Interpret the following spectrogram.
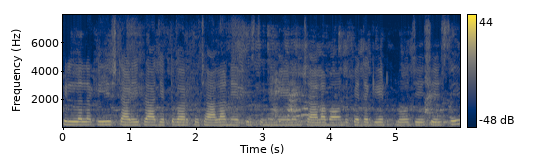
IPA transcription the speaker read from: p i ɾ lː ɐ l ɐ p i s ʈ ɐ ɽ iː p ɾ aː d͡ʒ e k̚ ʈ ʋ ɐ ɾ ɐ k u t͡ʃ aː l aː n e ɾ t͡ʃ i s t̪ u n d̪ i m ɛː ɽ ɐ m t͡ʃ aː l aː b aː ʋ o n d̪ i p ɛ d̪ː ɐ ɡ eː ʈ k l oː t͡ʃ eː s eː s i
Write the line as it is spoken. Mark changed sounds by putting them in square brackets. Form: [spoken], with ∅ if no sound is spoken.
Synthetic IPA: p i [∅] lː ɐ l ɐ [k] i s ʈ ɐ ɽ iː p ɾ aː d͡ʒ e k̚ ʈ ʋ ɐ ɾ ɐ k u t͡ʃ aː l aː n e ɾ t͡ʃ i s t̪ u n d̪ i m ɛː ɽ ɐ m t͡ʃ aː l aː b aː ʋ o n d̪ i p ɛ d̪ː ɐ ɡ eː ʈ k l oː t͡ʃ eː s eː s i

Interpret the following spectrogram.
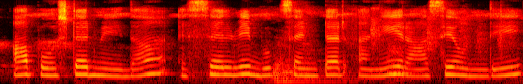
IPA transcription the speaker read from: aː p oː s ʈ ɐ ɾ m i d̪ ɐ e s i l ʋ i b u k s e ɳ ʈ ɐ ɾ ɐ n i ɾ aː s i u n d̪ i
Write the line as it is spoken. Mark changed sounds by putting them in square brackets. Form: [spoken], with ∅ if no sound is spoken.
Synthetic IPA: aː p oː s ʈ ɐ ɾ m [iː] d̪ ɐ e s [e] l ʋ i b u k s e ɳ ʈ ɐ ɾ ɐ n i ɾ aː s i u n d̪ i

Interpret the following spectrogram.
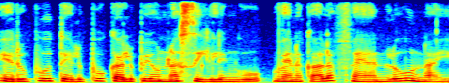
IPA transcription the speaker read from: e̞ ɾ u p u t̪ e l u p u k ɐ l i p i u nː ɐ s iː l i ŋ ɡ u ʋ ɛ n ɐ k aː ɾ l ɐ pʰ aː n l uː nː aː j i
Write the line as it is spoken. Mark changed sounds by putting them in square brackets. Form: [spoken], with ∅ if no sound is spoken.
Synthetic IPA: e̞ ɾ u p u t̪ e l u p u k ɐ l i p i u nː ɐ s iː l i ŋ ɡ u ʋ ɛ n ɐ k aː [∅] l ɐ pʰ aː n l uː nː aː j i

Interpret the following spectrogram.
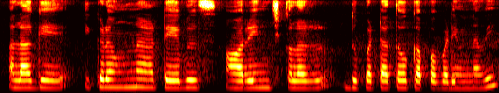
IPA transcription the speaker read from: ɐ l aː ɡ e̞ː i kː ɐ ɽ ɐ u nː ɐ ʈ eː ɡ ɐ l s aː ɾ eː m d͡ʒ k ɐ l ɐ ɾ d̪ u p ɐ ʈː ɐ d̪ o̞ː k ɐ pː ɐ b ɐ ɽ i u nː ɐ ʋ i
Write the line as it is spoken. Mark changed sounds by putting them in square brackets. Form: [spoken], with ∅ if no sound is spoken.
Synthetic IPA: ɐ l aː ɡ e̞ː i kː ɐ ɽ ɐ u nː ɐ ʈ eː [b] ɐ l s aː ɾ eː [ɲ] d͡ʒ k ɐ l ɐ ɾ d̪ u p ɐ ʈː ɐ [t̪] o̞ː k ɐ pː ɐ b ɐ ɽ i u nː ɐ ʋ i

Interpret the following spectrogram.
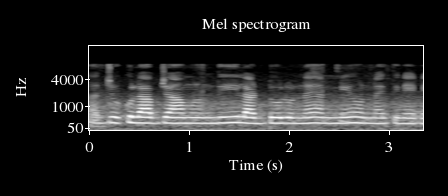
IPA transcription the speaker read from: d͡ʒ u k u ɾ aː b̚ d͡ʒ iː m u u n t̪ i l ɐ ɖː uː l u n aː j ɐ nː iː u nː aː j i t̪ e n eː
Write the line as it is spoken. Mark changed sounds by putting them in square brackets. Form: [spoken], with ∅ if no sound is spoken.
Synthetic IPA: d͡ʒ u k u [l] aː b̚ d͡ʒ [aː] m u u n [d̪] i l ɐ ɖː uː l u [nː] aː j ɐ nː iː u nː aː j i t̪ [i] n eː

